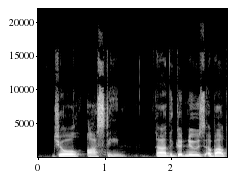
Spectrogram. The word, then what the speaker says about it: Joel Osteen: Joel Osteen goes down I've been calling him Joel Olsteen you guys never corrected me and maybe thought I was just deliberately saying his name wrong but I thought there was an L in there Joel Osteen uh the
